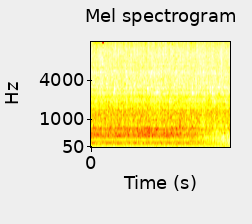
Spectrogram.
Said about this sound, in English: now those are cooking, I'm just going to bring the kettle back to the boil.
